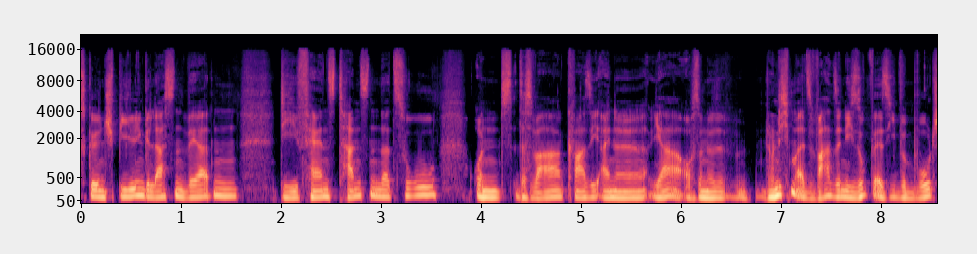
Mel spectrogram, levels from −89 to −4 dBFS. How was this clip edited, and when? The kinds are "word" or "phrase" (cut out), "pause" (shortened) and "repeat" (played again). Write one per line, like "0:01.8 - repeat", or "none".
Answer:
none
